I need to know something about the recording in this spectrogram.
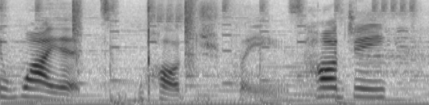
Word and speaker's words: Wyatt: Some people say it right and say Wyatt. So everyone, if you can say Wyatt, Hodge, please. Hodgie, Wyatt, Danni, that's fine.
